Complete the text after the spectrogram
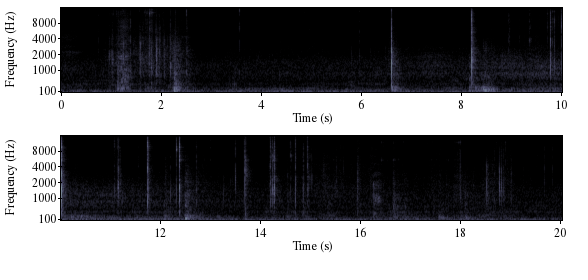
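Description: A stone is knapped with a tool, making sharp clicks and scrapes.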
